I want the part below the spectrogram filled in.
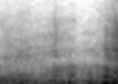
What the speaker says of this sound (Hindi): समंदर की लहरें, तेज़ लहरें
